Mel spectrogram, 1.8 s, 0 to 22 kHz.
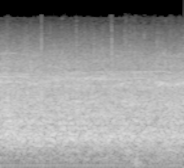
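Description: A basketball arena crowd applauds in a steady, dense wash of clapping and crowd noise at the 1992 Bulls–Blazers championship game, loud and continuous throughout.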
